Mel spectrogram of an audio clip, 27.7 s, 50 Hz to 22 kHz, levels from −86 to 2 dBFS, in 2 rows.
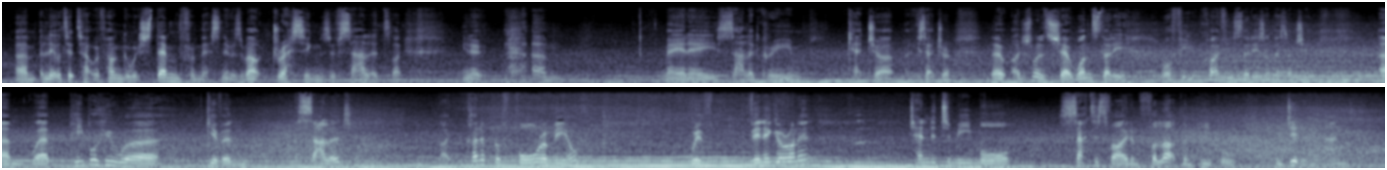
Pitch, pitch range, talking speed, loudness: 125 Hz, 100-165 Hz, 165 wpm, -21 LUFS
